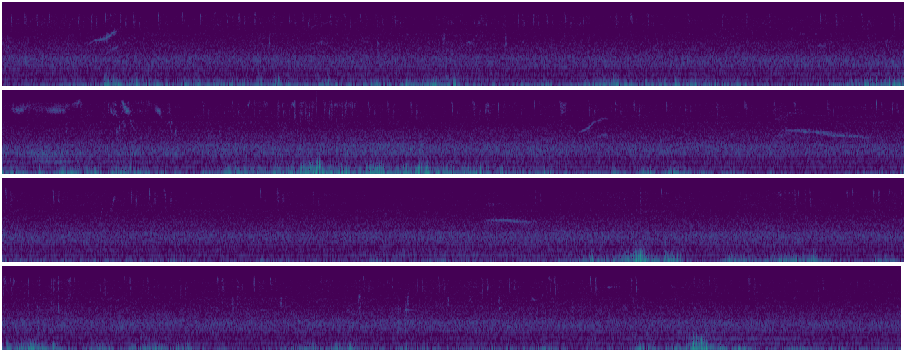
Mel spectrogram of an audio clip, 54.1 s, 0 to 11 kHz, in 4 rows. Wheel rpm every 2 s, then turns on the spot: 0, 0, 0, 0, 0, 0, 0, 0, 0, 0, 0, 0, 0, 0, 0, 0, 0, 0, 0, 0, 0, 0, 0, 0, 0, 0, 0.
none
